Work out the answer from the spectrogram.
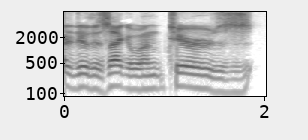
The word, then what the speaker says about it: Tirzepatide: going to try to do the second one, Tirzepatide. How does that pronounce, Steve? You got it. Tirzepatide.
